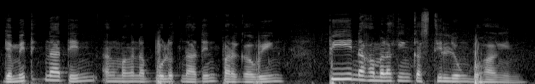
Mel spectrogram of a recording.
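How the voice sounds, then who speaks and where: A man's voice: medium pitch, very animated, fairly quick, a little mellow, pitched above the performer's own voice, lightly acted. A man voicing an upbeat young girl in a children's storybook. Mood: overjoyed.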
